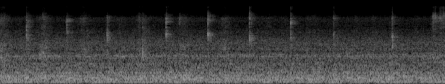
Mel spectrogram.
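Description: Chewing crispy deep-fried small yellow croaker with the mouth close to the microphone: a run of sharp, irregular crunches over a steady low hum.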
